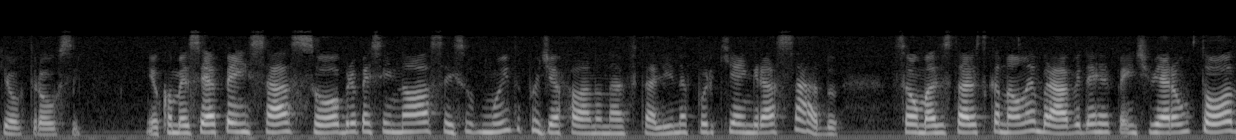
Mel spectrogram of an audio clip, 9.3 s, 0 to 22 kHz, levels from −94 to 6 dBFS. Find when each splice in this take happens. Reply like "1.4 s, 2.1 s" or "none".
none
